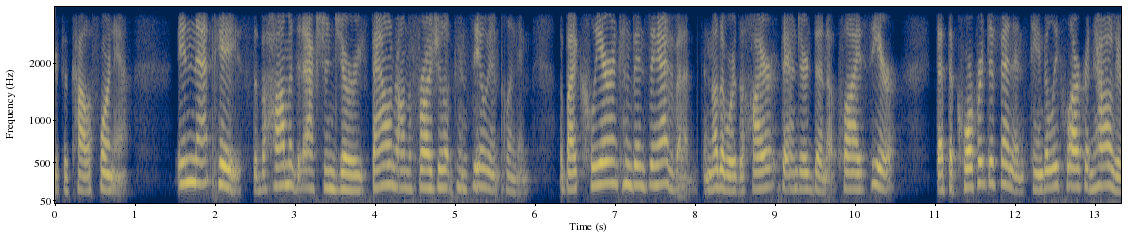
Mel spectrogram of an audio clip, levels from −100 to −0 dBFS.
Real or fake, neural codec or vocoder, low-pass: fake; codec, 16 kHz in and 24 kHz out, 0.4 kbps, LongCat-Audio-Codec, fine tuned four codebook decoder; 3.6 kHz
